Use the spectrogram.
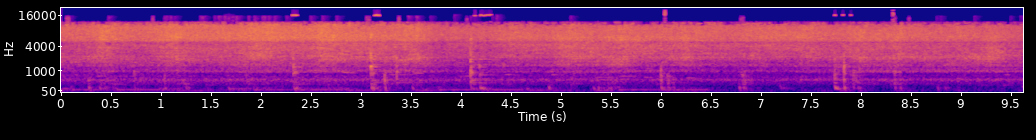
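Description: Ground beef and stew beef brown in a hot pan, producing a steady loud sizzle and hiss broken by sharp clicks and scrapes of stirring, with no talk.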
